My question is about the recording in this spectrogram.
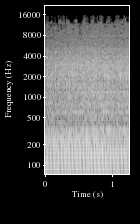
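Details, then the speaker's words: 2008 Jeep Wrangler Unlimited 3.8L after replacing the alternator that caused an electrical whine and faint burning smell: steady, even idle with smooth low hum and no whine, music in background; sounds healthy. "should be good to go moment of truth whoo [Applause] so there's so there's no sound coming from it that's off you alternator sinkhole Titan job"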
